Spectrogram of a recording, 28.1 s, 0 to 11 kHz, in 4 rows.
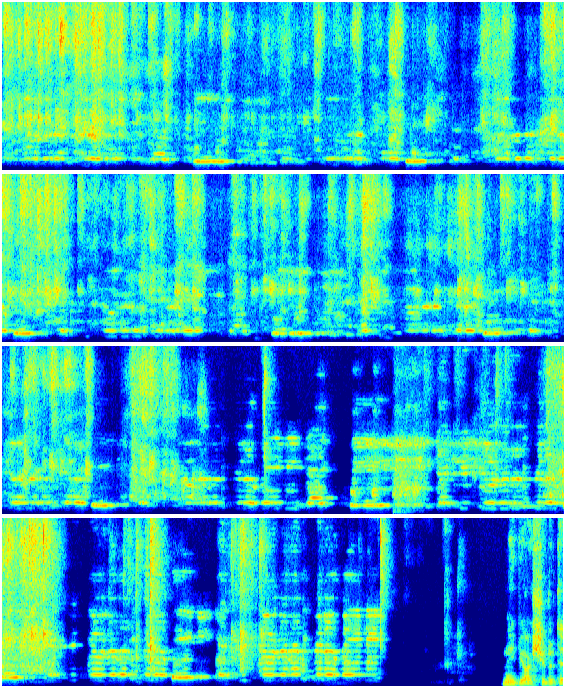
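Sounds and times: toy music chip playing children's song: 0.0 - 25.9.

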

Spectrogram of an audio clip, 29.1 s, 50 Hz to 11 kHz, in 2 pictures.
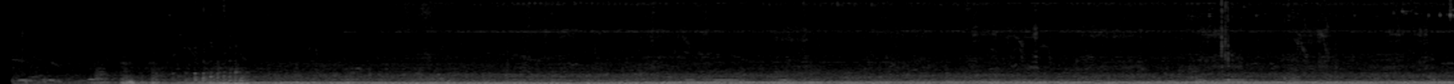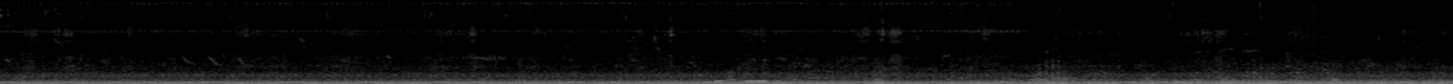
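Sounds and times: small engine droning: 1.2 - 29.0.

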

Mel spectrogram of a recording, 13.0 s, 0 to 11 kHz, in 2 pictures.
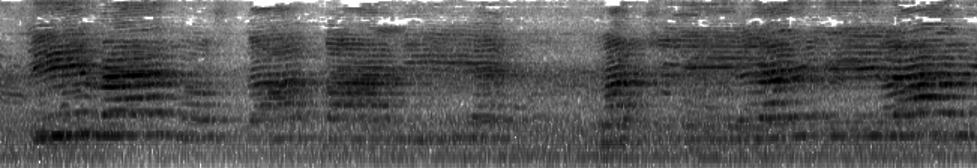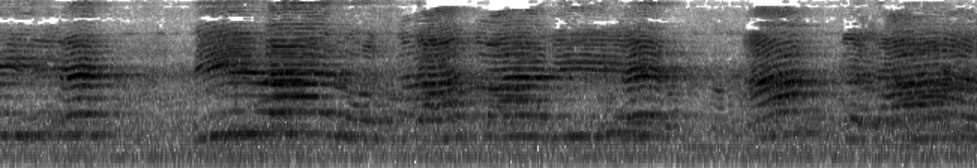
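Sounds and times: children chanting in unison: 0.1 - 13.0.

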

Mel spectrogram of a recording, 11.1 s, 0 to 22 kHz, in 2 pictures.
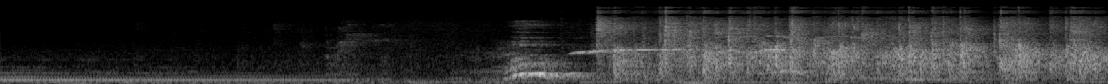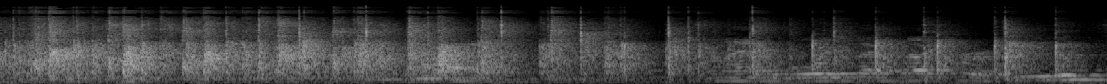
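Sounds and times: high whistle: 1.7 - 4.3
audience whooping: 2.4 - 5.2
audience clapping: 2.8 - 11.0.

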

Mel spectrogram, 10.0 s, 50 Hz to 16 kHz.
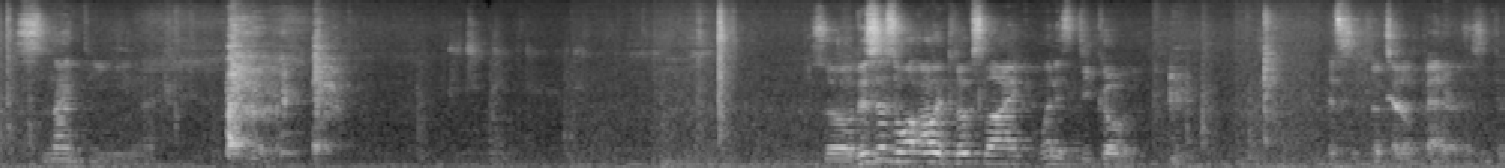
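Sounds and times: person coughing: 1.5 - 2.4.

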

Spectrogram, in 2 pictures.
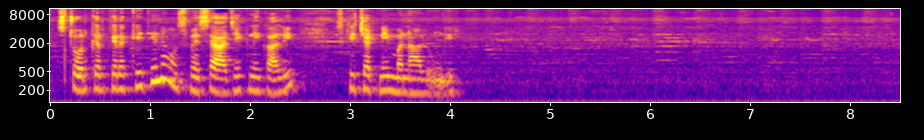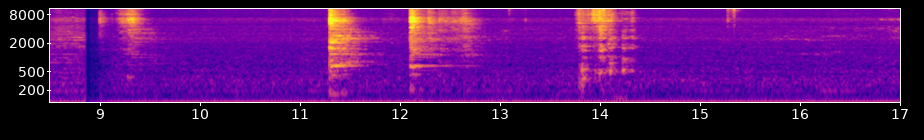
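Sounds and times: faint background music: 0.0 - 9.0
steady low hum: 8.8 - 17.0
metal cookware clanking: 9.0 - 9.6, 11.3 - 13.0, 13.8 - 14.4.

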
